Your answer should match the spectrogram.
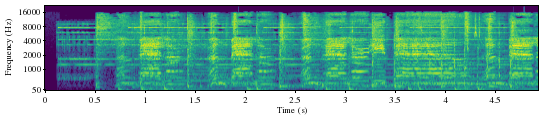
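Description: A telephone rings for an incoming call, with loud, continuous bell-like tones over a dense, busy musical backing.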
